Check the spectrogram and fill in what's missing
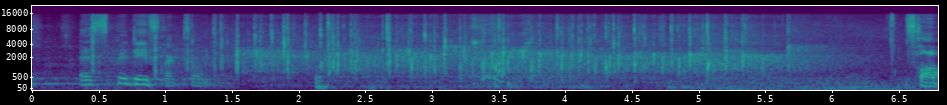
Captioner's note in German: Beifall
